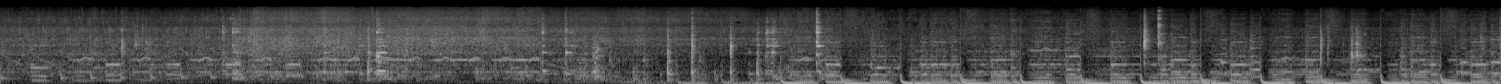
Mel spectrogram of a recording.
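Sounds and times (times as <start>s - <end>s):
masala sizzling in oil: 0.0s - 8.3s.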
